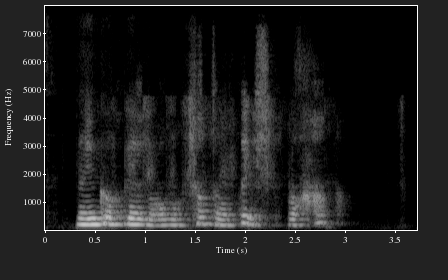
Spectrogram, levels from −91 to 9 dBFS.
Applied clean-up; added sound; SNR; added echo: neural mask model DeepFilterNet 3.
